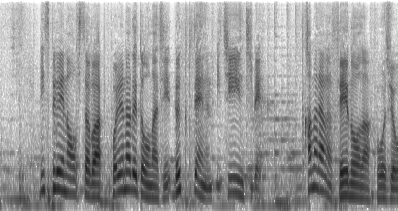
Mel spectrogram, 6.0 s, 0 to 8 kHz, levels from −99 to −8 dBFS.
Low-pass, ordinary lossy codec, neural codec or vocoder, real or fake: none; none; codec, 16 kHz, 0.5 kbps, X-Codec, HuBERT features, trained on general audio; fake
